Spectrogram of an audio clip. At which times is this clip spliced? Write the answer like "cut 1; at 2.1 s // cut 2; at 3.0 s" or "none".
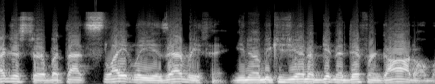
none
